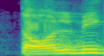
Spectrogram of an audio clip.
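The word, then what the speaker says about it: Ptolemy: टॉलमी की जो geography है, ठीक है, टॉलमी की, पी साइलेंट है इसमें, टॉलमी की जो ज्योग्राफी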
